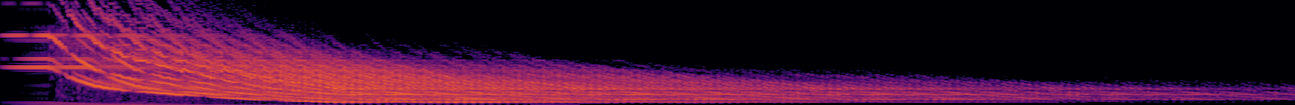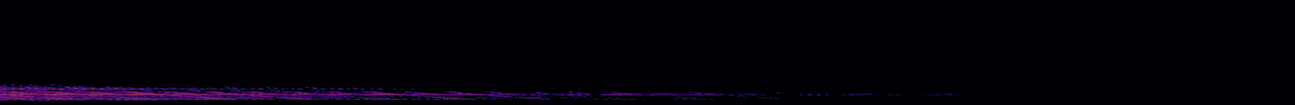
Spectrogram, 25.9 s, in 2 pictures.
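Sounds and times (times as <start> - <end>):
synth effects: 0.1 - 8.2.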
